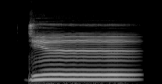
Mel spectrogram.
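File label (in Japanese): "じゅ", Japanese syllable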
